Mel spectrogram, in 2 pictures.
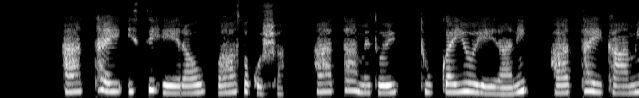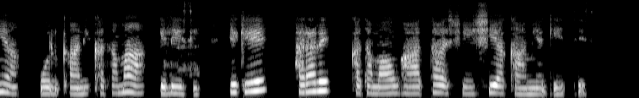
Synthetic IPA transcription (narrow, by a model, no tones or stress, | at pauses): haːt̪ːɐjɪsːɪhe̞ːɾɐwbaːsɔkɔʃːɐ | haːt̪ːaːmɛt̪ɔj | t̪ʊɡːɐjːoːhe̞ːɾaːn | haːt̪ːɐjkʰaːmɪja | wɔlkʼːaːnkʰɐt̪ʰɐmaːɡ̥ɛle̞ːsɪ | hɛɡe̞ː | hɐɾɐɾɛ | kʰɐt̪ɐmawɦaːt̪ːaːʃiːʃːɪjakʰaːmɪjɐɡe̞ːt̪ʰːe̞̰ːs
